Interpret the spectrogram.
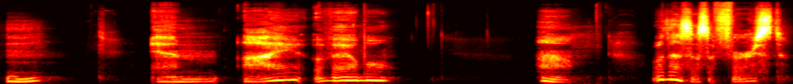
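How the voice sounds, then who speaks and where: Low, breathy, teasing male demon, acted by a man. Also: a bit bright, heavily acted. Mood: coy, soothing, then surprised, intrigued. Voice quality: breathy, husky, near-whispered. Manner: slow, coy teasing with endearments and drawn-out hums. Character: teasing, courtly male demon receptionist, suave and seductive. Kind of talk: intimate scripted audio roleplay.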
